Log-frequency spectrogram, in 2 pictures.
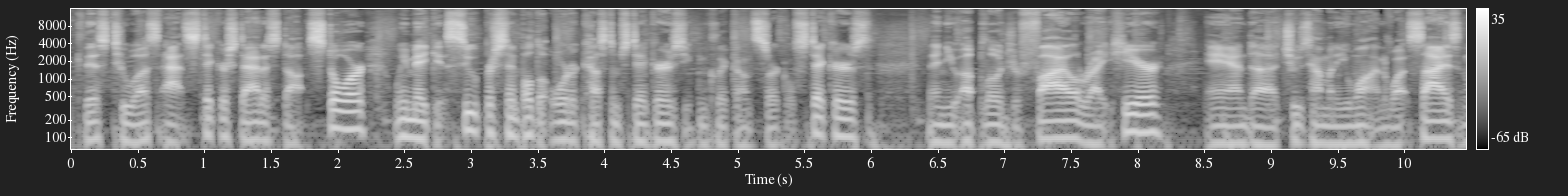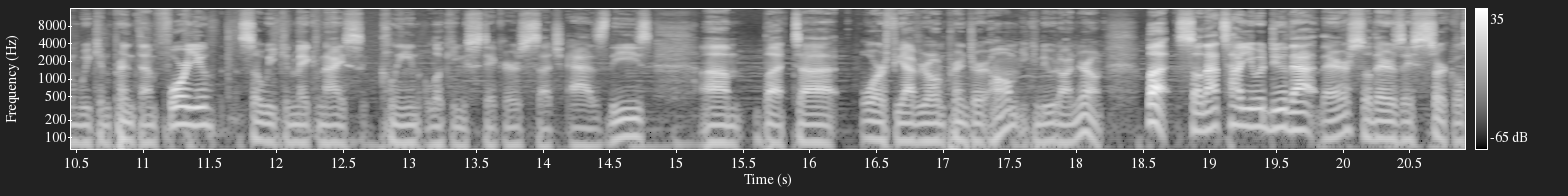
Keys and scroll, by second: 16.8 space, 18.2 space, 19.0 space.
